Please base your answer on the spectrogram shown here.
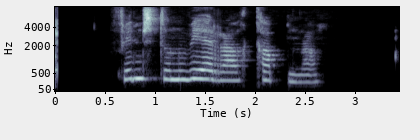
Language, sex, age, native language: Icelandic, male, 9, Icelandic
